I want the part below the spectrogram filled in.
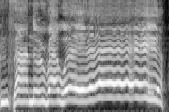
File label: FIND THE, FEMALE VOICE; Best Service; Hallelujah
